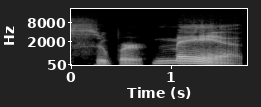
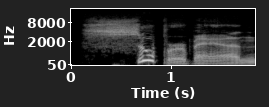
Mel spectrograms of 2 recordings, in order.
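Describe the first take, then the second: First: The stress is on the last part, man. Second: The stress is on the first part, super. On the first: The hero is more human than super. "he's more human than super" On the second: The hero is mainly super. "it wasn't Superman"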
